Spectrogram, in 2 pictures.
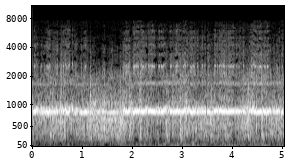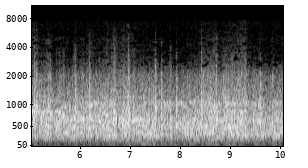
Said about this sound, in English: A rapid train passed below me and was skimming away over the landscape.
